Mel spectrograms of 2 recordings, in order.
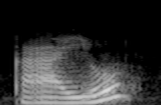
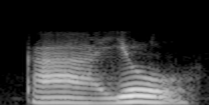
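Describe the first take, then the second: First: The pitch rises at the end. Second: The pitch falls at the end. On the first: It asks whether someone is going. "kalau nanya, dia naik" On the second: It states that someone is going. "Jadi turun"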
